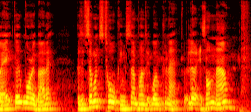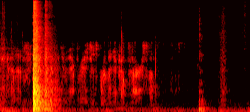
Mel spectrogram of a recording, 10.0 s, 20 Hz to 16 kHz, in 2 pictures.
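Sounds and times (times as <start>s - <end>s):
phone knocking on desk: 5.7s - 6.2s.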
